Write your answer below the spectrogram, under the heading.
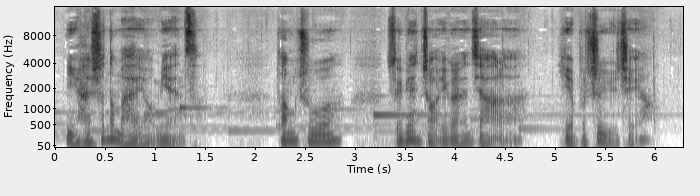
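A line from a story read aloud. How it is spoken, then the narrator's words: Sighing. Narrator (Chinese): 龙 忍不住叹了口气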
